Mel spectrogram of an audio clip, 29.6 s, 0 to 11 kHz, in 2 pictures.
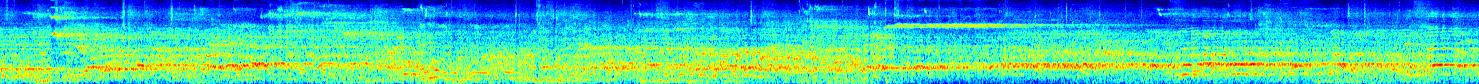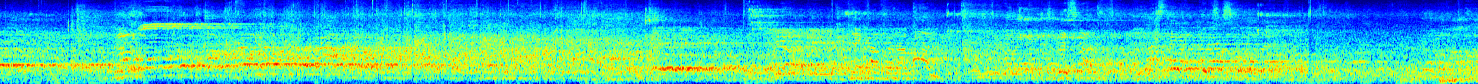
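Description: Handball game in a large echoing sports hall: the ball bouncing on the court and voices calling out. Two short, high whistle blasts come about 9 and 16 seconds in.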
